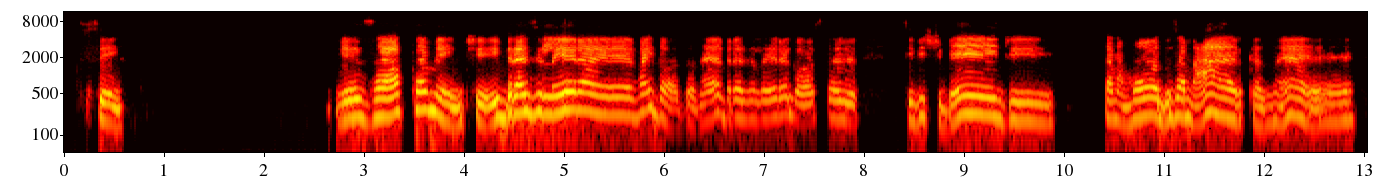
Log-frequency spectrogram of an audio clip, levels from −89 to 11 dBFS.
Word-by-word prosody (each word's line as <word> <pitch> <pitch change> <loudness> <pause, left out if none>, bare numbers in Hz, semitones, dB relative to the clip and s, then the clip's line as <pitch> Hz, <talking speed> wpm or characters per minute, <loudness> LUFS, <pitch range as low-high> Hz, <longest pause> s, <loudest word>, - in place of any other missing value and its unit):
Sim. 160 -6 -2 2.1
Exatamente. 205 - +2
E 165 +5 +2
brasileira 235 +4 +5
é 220 -4 +1
vaidosa, 200 - -5
né, 180 - -4
brasileira 195 +2 -6
gosta 175 +3 -8
de 170 -3 -6 0.4
se 180 - -7
vestir 205 - -9
bem, 225 -3 +4
de 175 -2 -6 0.4
estar 190 -2 -4
na 175 - -9
moda, 195 +4 0
usar 200 0 -1
marcas, 195 - 0
né, 170 -1 -4
é. - - -19
195 Hz, 95 wpm, -24 LUFS, 175-220 Hz, 2.1 s, brasileira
